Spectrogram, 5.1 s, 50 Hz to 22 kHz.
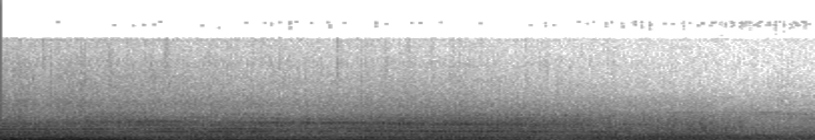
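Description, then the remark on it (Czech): A small propeller airplane's engine drones steadily in flight, its roar easing slightly after the first second as the engine loses power and the plane loses altitude, then holding at a lower, rough hum. No voices. “Mayday! Mayday, Foxtrot Tango, 2-0, motor nemá tak, ztrácím výšku, Mayday!”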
